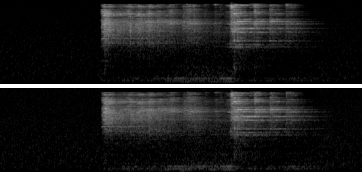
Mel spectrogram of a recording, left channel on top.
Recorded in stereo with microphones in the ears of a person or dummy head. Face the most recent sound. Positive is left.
turn(degrees=30)  # may be behind; listen again after turning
